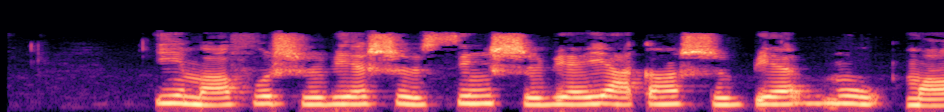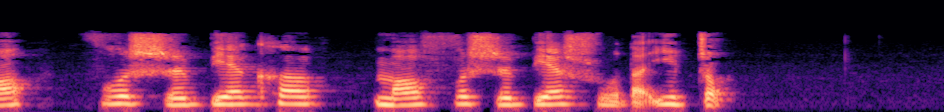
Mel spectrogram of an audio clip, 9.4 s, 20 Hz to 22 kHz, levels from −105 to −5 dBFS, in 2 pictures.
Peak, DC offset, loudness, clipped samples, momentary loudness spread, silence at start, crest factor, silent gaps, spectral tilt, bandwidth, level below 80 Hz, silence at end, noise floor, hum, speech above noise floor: -2 dBFS; under 0.1%; -14 LUFS; under 0.1%; 8 LU; 0.8 s; 14 dB; none; -4 dB/octave; 7.8 kHz; -58 dBFS; 1.1 s; -73 dBFS; none; 59 dB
